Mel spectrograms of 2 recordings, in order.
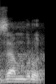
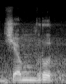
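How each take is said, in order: First: The word begins with a 'z' sound. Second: The word begins with a 'j' sound. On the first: The speaker calls it right. "padahal kan zamrud" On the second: The speaker calls it wrong. "Indonesia adalah negeri jamrud"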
